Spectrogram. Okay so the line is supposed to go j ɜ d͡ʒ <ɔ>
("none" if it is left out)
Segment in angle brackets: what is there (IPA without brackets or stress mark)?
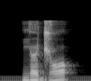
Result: ɔ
